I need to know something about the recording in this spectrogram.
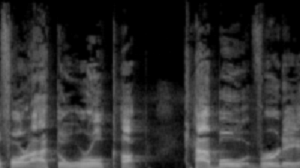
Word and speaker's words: Cabo Verde: Cabo Verde, as they are actually pronounced in Portuguese.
